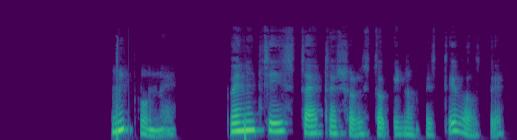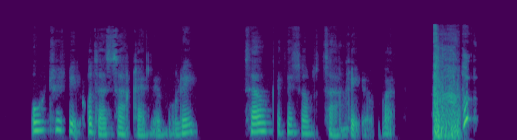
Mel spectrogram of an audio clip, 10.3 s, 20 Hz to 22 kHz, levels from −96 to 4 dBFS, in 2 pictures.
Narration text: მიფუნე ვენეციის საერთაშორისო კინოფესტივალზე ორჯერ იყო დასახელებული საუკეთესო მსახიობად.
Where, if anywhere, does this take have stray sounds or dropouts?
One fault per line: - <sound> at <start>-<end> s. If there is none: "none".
- laugh at 9.5-10.0 s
